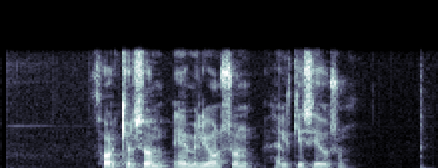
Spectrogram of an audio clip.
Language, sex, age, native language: Icelandic, male, 30-39, Icelandic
